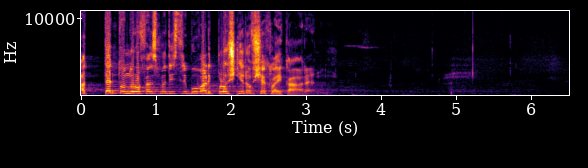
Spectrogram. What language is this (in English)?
Czech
